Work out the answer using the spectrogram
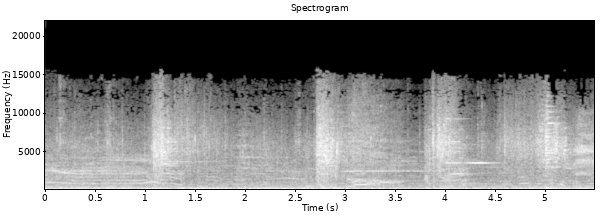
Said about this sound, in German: Ja, hier knacken wirklich die Knochen, hier flirren die Pfeile und klirren die Schwerter.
